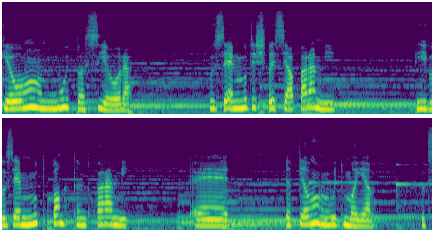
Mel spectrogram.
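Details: Woman born with hearing impairment, oralized deaf after therapy and speech therapy, still has difficulty speaking; deaf speech (prelingual hearing loss).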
